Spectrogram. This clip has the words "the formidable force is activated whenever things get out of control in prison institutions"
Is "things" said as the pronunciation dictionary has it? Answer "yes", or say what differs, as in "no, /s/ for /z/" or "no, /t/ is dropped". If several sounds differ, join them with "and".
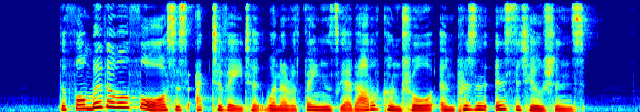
yes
